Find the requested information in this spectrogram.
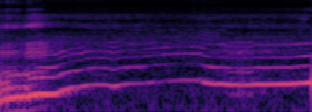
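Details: Goliath the Dogo Argentino, yawning and trying to talk, produces a long vocal moan that starts low, rises into a sustained tonal whine, dips, then holds steady before ending abruptly in a quiet room.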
